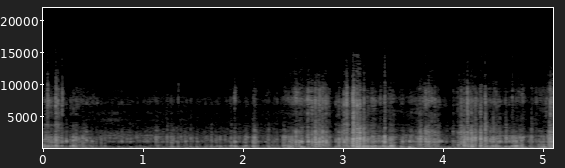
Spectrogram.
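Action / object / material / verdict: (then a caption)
scrape / coiled woven straw trivet / straw / none. A round, coiled, woven straw trivet is briefly lifted while long nails scratch across its woven surface. The result is a soft, dry, crinkly rustling with louder scratchy bursts around the middle and near the end, bright in the upper range over a faint low hum.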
